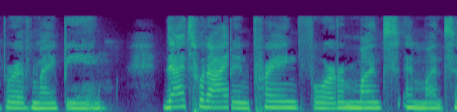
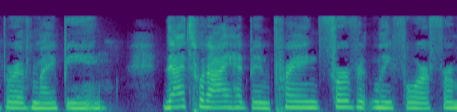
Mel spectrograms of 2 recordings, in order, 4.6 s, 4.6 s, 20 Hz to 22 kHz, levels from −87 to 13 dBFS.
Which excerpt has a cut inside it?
first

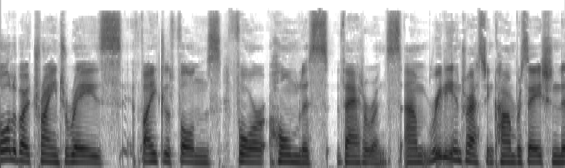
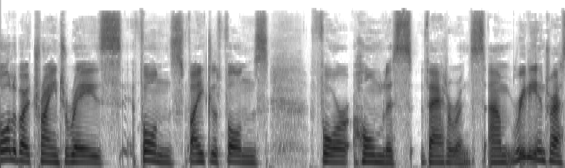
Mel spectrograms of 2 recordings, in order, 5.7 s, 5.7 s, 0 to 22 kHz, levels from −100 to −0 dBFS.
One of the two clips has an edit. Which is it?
first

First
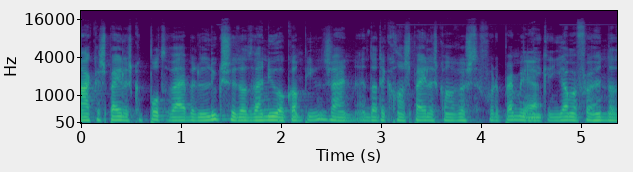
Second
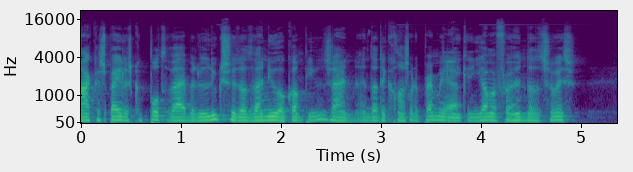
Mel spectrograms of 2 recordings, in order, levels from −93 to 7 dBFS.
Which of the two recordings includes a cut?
second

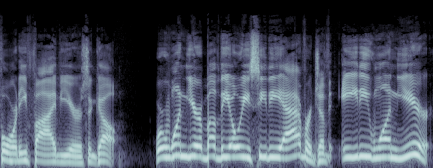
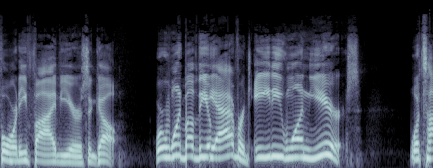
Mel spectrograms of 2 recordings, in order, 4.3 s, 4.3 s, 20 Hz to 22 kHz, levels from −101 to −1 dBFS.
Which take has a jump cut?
second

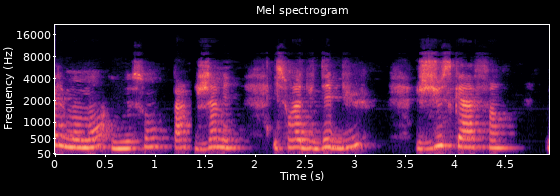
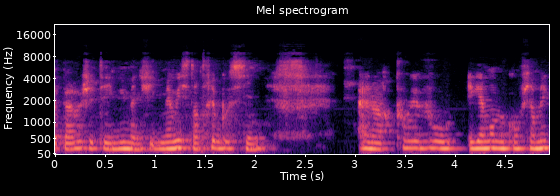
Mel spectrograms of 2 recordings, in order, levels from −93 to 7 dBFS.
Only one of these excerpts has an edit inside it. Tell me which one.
first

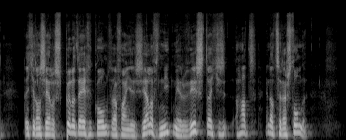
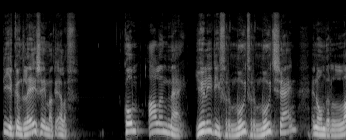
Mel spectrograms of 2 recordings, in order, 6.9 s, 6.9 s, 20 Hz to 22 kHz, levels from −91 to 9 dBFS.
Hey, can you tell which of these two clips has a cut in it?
second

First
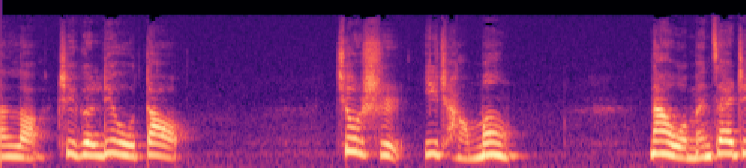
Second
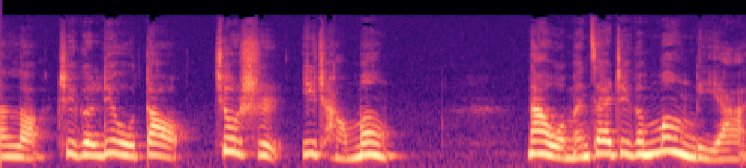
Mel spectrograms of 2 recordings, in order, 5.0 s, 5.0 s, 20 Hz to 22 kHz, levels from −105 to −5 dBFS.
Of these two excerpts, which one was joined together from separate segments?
second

